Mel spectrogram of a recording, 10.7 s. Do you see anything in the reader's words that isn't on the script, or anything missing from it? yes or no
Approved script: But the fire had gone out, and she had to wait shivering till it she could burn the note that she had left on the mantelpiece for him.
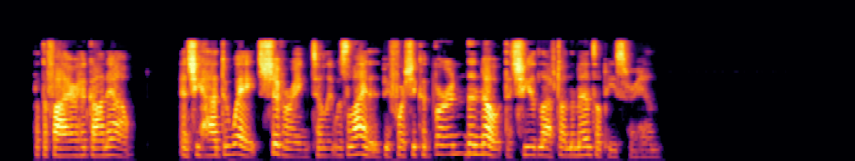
yes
